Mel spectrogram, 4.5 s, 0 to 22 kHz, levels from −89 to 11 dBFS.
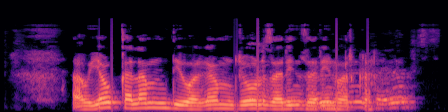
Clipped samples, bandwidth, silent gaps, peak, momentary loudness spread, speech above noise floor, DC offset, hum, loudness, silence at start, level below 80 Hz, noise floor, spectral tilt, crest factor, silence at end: under 0.1%; 10 kHz; none; 0 dBFS; 8 LU; 24 dB; under 0.1%; none; -14 LUFS; 0.3 s; -52 dBFS; -38 dBFS; -7.5 dB/octave; 14 dB; 0.35 s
